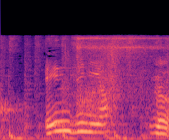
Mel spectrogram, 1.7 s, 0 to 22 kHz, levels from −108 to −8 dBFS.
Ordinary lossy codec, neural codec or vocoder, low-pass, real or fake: none; none; none; real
